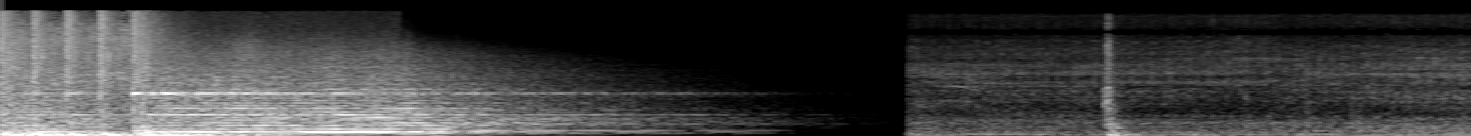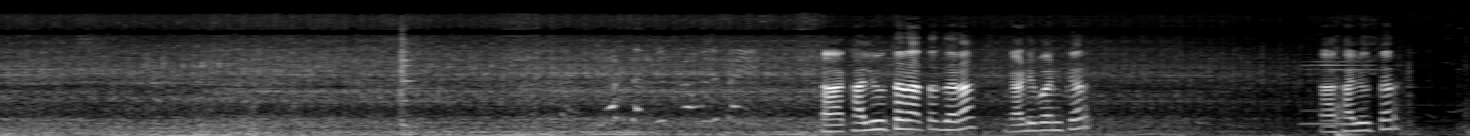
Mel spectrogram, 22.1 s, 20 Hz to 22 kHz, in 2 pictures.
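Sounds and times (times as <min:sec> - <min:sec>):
pickup engine idling: 0:06.8 - 0:22.0.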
